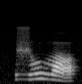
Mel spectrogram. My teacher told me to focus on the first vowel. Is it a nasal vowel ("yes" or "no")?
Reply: no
